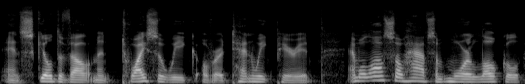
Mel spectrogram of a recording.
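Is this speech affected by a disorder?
No.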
